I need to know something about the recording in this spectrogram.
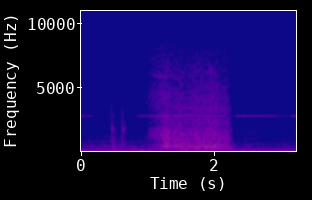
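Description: A woman blows a long, soft breath of air close by.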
